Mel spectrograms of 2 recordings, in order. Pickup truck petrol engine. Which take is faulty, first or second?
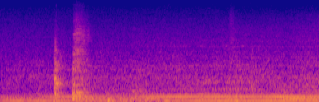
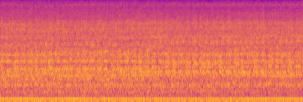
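second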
